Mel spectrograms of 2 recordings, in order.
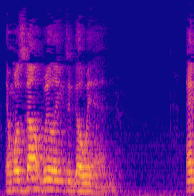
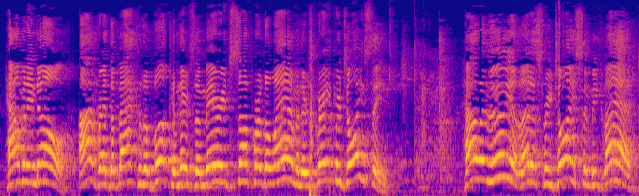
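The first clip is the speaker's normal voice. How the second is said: rousing the congregation toward Hallelujah; rising preaching fervor; 6 semitones higher, 5 dB louder than usual. Acted. Preacher rallying the church, building to a joyful shout.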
